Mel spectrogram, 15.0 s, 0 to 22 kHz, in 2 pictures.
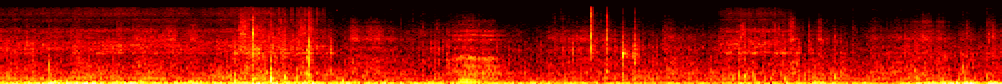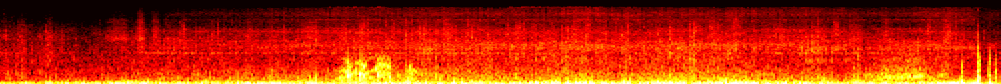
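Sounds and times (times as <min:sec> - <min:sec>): wind buffeting microphone: 0:00.0 - 0:04.4, 0:05.9 - 0:15.0
mountain bike rumbling and rattling: 0:00.0 - 0:15.0.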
